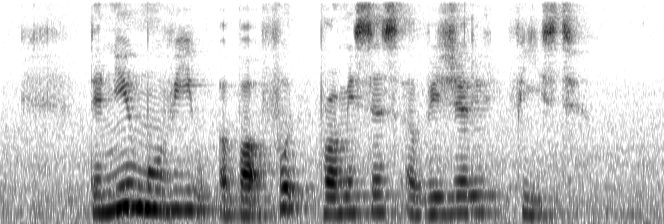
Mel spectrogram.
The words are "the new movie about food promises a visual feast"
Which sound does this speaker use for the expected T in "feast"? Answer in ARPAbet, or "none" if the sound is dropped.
T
